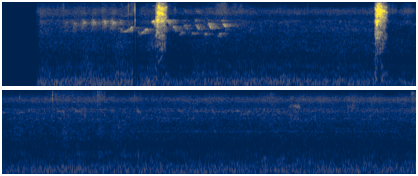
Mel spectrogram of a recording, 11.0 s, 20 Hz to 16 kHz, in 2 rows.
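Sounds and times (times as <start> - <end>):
cat coughing: 2.0 - 2.2, 5.0 - 5.2.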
